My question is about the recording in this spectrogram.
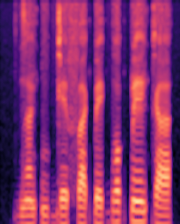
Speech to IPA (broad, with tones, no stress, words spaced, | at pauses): dã˨k͡pu˨ ɡɛ˨ fa˨k͡pɛ˨˦ɡ͡bɔ˧ k͡pɛ̃˧ ka˧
